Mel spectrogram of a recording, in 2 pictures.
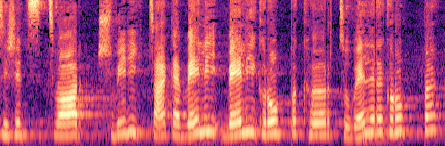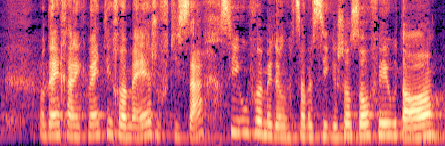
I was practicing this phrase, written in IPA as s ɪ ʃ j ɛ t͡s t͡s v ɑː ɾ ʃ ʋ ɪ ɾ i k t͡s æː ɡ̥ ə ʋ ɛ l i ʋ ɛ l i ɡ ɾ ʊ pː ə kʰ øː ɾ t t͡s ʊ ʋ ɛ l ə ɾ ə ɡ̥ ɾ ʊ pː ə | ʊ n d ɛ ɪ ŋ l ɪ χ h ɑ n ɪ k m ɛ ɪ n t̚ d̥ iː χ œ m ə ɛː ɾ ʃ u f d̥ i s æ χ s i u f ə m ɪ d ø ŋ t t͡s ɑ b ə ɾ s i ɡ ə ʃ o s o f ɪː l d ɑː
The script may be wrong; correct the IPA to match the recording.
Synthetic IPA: s ɪ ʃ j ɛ t͡s t͡s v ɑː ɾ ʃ ʋ ɪ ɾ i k t͡s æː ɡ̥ ə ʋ ɛ l i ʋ ɛ l i ɡ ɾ ʊ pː ə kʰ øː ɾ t t͡s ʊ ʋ ɛ l ə ɾ ə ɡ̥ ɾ ʊ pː ə | ʊ n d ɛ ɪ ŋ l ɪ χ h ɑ n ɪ k m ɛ ɪ n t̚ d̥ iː χ œ m ə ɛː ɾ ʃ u f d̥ i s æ χ s i u f ə m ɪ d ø ŋ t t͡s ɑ b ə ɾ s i ɡ ə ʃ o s o f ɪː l d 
